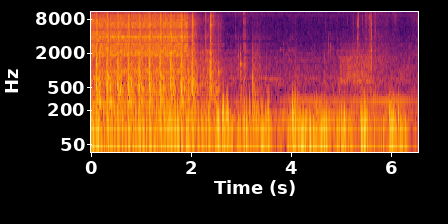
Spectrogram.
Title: Lawn mower won't start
